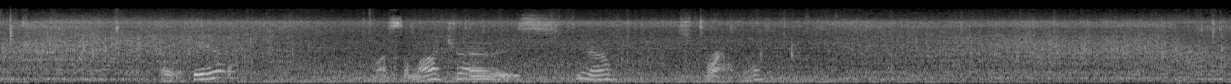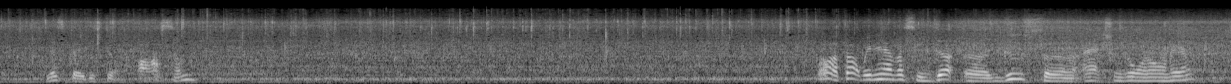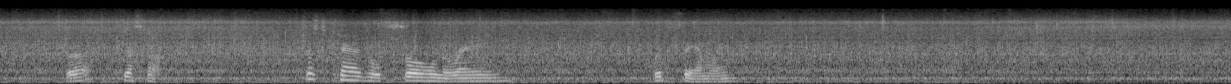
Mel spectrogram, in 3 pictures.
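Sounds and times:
steady rain falling: 0.0s - 36.9s.

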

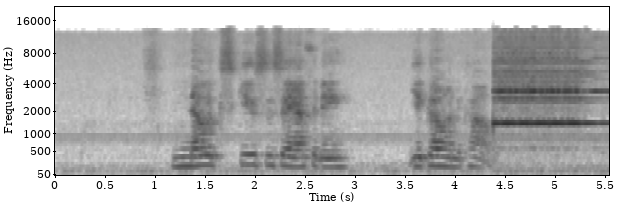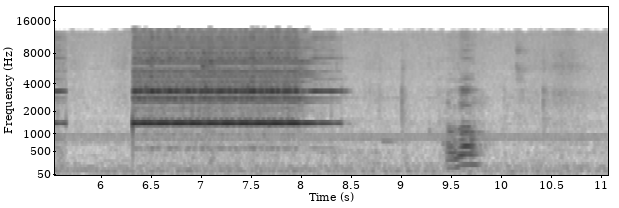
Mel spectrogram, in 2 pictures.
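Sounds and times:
phone ringing: 4.4s - 5.7s, 6.3s - 8.5s.

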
